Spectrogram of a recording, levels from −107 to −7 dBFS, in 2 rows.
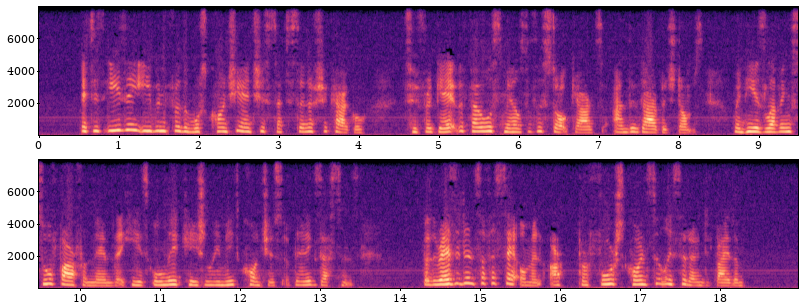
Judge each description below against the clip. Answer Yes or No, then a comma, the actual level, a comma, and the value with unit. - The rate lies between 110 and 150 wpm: No, average, 170 wpm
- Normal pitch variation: Yes, average, 3.9 semitones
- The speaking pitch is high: Yes, high, 235 Hz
